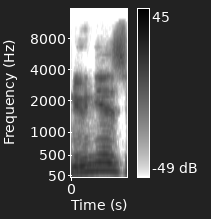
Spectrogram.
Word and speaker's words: Nunes: say about it uh Devin Nunes is that how you say his name nunas yeah he he resigned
